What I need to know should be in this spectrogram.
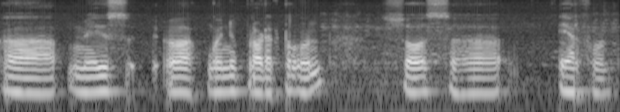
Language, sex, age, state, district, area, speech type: Kashmiri, male, 18-30, Jammu and Kashmir, Pulwama, rural, spontaneous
